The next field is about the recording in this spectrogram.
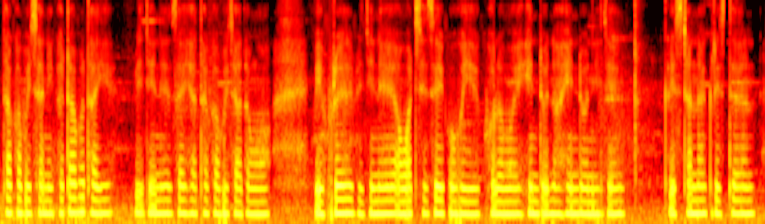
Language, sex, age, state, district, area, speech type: Bodo, female, 45-60, Assam, Kokrajhar, rural, spontaneous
